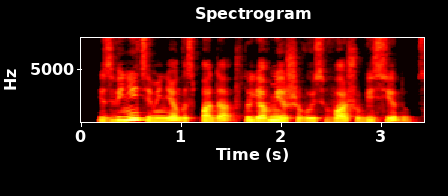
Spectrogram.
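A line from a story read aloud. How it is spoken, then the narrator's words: Plain. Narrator (Russian): сказал он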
